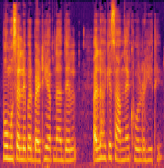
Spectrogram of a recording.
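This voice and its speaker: Mellow woman reading a romance novel. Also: a little high, level tone. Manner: smooth storytelling. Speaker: narrator.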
